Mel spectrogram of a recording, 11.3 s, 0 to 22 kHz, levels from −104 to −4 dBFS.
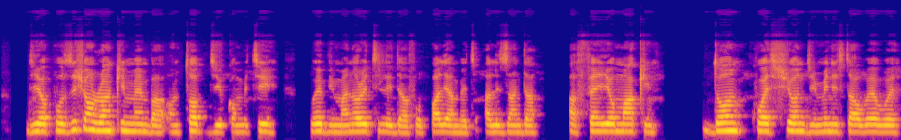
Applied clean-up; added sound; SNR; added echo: none; none; none; none.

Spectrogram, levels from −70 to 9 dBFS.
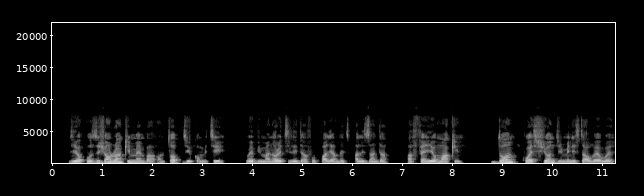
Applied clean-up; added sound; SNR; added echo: neural mask model Resemble Enhance denoiser.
